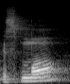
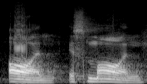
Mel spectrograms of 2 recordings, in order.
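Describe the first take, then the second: First: Said in the usual way. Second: ऑल and small said slowly, each sound clear; teacher slowing down ऑल, small; slow demo. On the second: Shown as a demonstration. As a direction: spell it out slowly for the pupils.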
